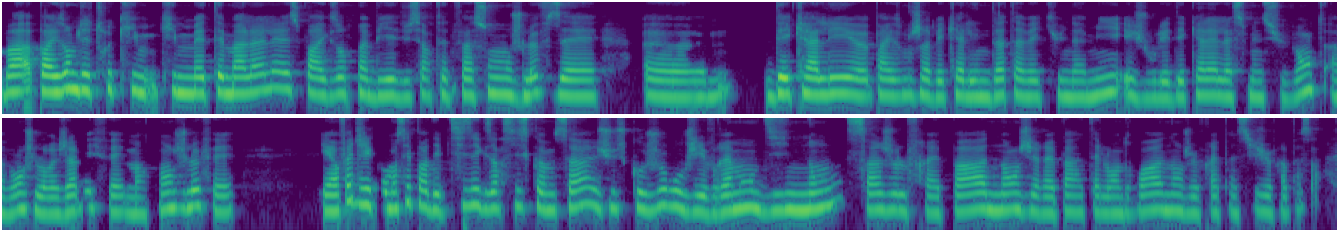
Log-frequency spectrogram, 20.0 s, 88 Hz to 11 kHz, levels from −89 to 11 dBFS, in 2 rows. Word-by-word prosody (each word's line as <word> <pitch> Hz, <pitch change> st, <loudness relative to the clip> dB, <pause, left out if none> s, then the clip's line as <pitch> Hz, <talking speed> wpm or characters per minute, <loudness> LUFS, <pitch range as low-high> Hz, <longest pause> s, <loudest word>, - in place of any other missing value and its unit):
bah, 235 Hz, +2 st, +6 dB
par 235 Hz, -, +6 dB
exemple, 255 Hz, +3 st, +8 dB
des 245 Hz, -, +6 dB
trucs 255 Hz, 0 st, -4 dB
qui 250 Hz, -, -4 dB
m 225 Hz, -, +1 dB
qui 235 Hz, 0 st, -4 dB
me 220 Hz, -, +5 dB
mettaient 215 Hz, +2 st, +4 dB
mal 215 Hz, 0 st, +4 dB
à 240 Hz, -, +2 dB
l'aise, 265 Hz, -1 st, -1 dB
par 225 Hz, -4 st, +1 dB
exemple, 210 Hz, +1 st, -2 dB
m'habiller 200 Hz, -1 st, +1 dB
d'une 185 Hz, 0 st, -6 dB
certaine 205 Hz, +1 st, -5 dB
façon, 205 Hz, +1 st, 0 dB
je 195 Hz, 0 st, -3 dB
le 215 Hz, -, +1 dB
faisais, 195 Hz, -3 st, 0 dB, 0.3 s
hem, 185 Hz, -2 st, +1 dB, 0.6 s
décaler, 215 Hz, +1 st, +5 dB
heu, 195 Hz, -1 st, 0 dB
par 205 Hz, 0 st, -2 dB
exemple, 195 Hz, +1 st, -3 dB
j'avais 190 Hz, -2 st, -2 dB
calé 190 Hz, 0 st, 0 dB
une 190 Hz, 0 st, 0 dB
date 200 Hz, +1 st, -2 dB
avec 190 Hz, -1 st, -3 dB
une 190 Hz, -1 st, -2 dB
amie 200 Hz, +5 st, -1 dB
et 205 Hz, -, -1 dB
je 175 Hz, -2 st, -8 dB
voulais 180 Hz, 0 st, -3 dB
décaler 190 Hz, +3 st, -2 dB
à -, -, 0 dB
la 190 Hz, -1 st, -1 dB
semaine 190 Hz, 0 st, -5 dB
suivante, 200 Hz, +8 st, -4 dB
avant, 190 Hz, +2 st, -2 dB
je 220 Hz, -2 st, -5 dB
l'aurais 180 Hz, -1 st, 0 dB
jamais 200 Hz, +5 st, -2 dB
fait, 195 Hz, -2 st, -3 dB
maintenant, 185 Hz, +4 st, -3 dB
je 230 Hz, 0 st, -4 dB
le 250 Hz, -, +4 dB
fais 200 Hz, -5 st, -5 dB, 0.6 s
et 205 Hz, -, +3 dB
en -, -, +2 dB
fait, 310 Hz, -, +2 dB
j'ai 265 Hz, -1 st, +4 dB
commencé 225 Hz, +2 st, 0 dB
par 245 Hz, -3 st, 0 dB
des 210 Hz, -, +1 dB
petits 230 Hz, +7 st, -2 dB
exercices 235 Hz, 0 st, -1 dB
comme 220 Hz, -3 st, -1 dB
ça 235 Hz, +6 st, +1 dB
jusqu'au 230 Hz, 0 st, -3 dB
jour 250 Hz, +5 st, -2 dB
où 235 Hz, -, +2 dB
j'ai 195 Hz, 0 st, -1 dB
vraiment 205 Hz, +5 st, +2 dB
dit: 210 Hz, 0 st, -1 dB
«Non, 220 Hz, +8 st, +2 dB
ça, 215 Hz, -6 st, 0 dB
je 210 Hz, 0 st, -3 dB
le 205 Hz, -, -4 dB
ferai 190 Hz, -1 st, -8 dB
pas!», 205 Hz, +4 st, +1 dB
«Non, 210 Hz, +1 st, +1 dB
j'irai 195 Hz, -2 st, -3 dB
pas 200 Hz, +1 st, -5 dB
à -, -, -7 dB
tel 190 Hz, 0 st, -7 dB
endroit!», 195 Hz, +3 st, -3 dB
«Non, 205 Hz, -1 st, -2 dB
je 185 Hz, -1 st, -5 dB
ferai 190 Hz, +1 st, -9 dB
pas 190 Hz, +1 st, -11 dB
ci, 210 Hz, +3 st, -6 dB
je 195 Hz, -, -5 dB
ferai 185 Hz, 0 st, -11 dB
pas 225 Hz, -, -17 dB
ça». -, -, -12 dB
205 Hz, 265 wpm, -22 LUFS, 195-225 Hz, 0.6 s, exemple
